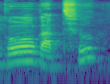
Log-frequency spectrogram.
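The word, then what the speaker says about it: 五月: এটা হচ্ছে মাসের কাঞ্জি উচ্চারণ হবে গাছু তাহলে গো গাছু পাঁচ মাস পাঁচ নাম্বার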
